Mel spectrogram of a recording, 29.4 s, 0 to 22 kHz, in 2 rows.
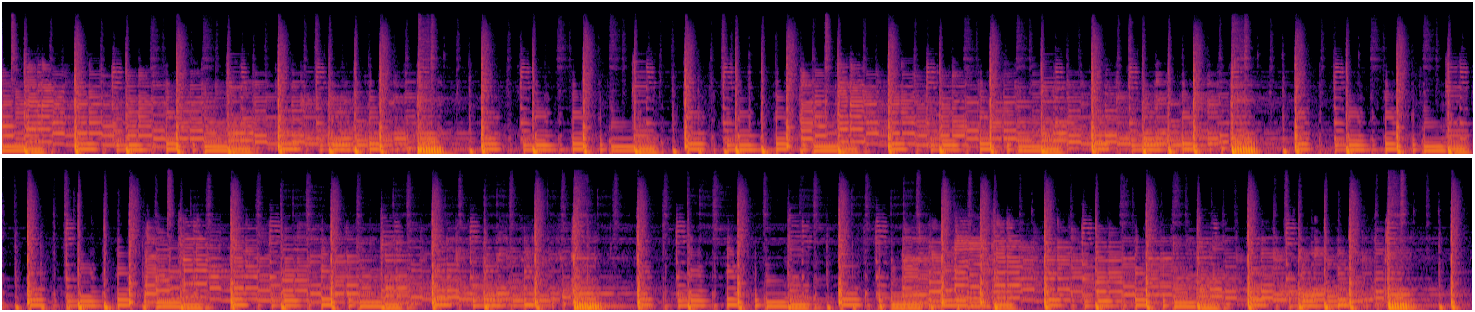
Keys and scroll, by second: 5.4 b, 21.1 ctrl+z, 24.1 ctrl+z.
